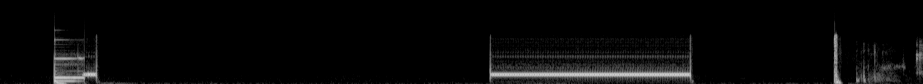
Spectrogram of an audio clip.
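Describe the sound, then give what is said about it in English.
A telephone dial tone while a phone call is placed: a steady single-pitched tone lasting about two seconds, preceded by a brief multi-tone chime and followed by a short burst of noise. “Let's call your mom. Okay, let's call my mom.”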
